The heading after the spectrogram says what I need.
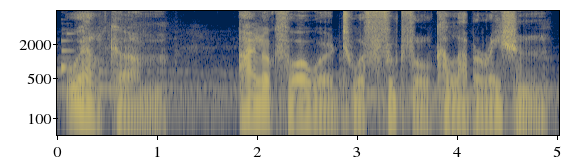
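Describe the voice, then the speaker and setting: A man's voice: a bass voice, lively intonation, slow, full character voice. A man voicing a cold, sinister scientist villain in a video game, formal and menacingly courteous, over music. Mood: smug. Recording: music under the voice.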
